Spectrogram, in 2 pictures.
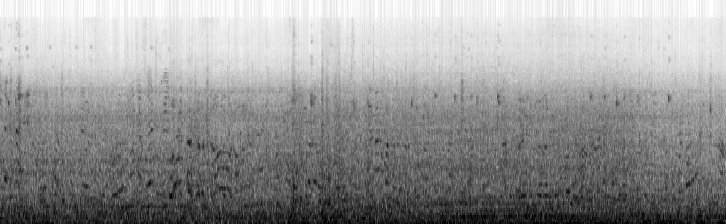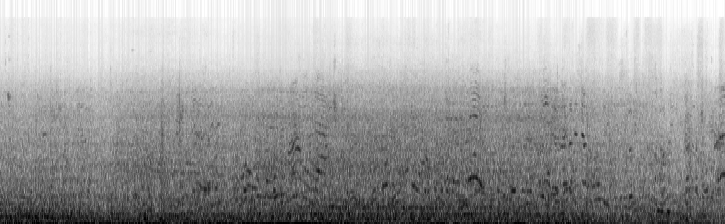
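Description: City bus engine running with a steady low drone heard from inside the crowded passenger cabin, growing louder through the middle stretch, with passengers chattering over it.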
